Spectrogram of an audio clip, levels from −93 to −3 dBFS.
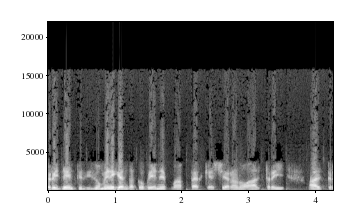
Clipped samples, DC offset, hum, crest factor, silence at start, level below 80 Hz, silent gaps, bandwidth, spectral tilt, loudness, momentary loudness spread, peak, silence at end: under 0.1%; under 0.1%; none; 16 dB; 0 s; -52 dBFS; none; 16 kHz; -5 dB/octave; -16 LUFS; 8 LU; 0 dBFS; 0 s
